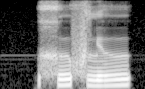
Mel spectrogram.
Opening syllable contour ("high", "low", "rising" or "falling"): rising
